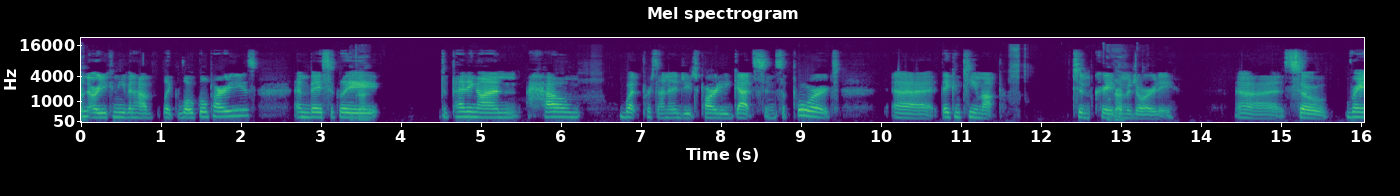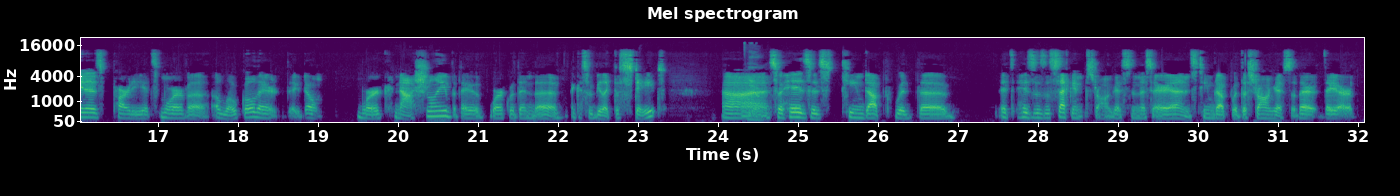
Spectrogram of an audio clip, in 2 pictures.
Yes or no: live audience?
no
